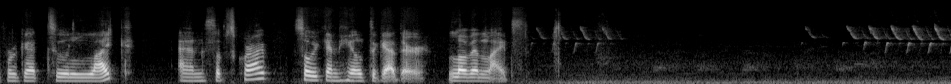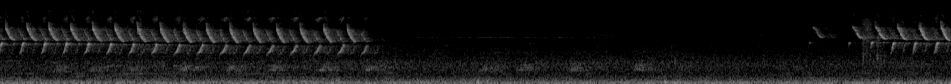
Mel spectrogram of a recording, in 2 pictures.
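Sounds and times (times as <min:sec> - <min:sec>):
low steady background rumble: 0:00.0 - 0:11.2
bird singing a rapid trill: 0:05.3 - 0:06.6, 0:08.0 - 0:15.7, 0:17.6 - 0:19.0.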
